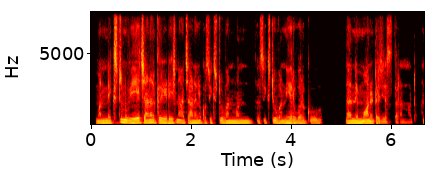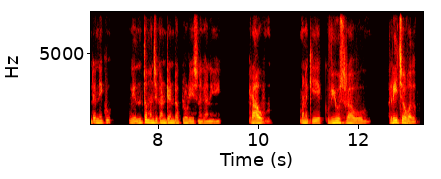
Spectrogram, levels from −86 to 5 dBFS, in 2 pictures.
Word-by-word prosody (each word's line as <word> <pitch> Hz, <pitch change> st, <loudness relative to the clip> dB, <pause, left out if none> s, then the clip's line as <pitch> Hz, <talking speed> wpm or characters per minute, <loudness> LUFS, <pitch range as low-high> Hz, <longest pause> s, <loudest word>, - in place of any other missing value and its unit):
మన 125 Hz, +1 st, 0 dB
నెక్స్ట్ 130 Hz, +8 st, +5 dB
నువ్వు 155 Hz, -4 st, +2 dB
ఏ -, -, +6 dB
channel 165 Hz, 0 st, +3 dB
create 140 Hz, -3 st, +2 dB
చేసినా, 150 Hz, +5 st, -1 dB
ఆ -, -, -4 dB
ఛానెలొక 135 Hz, 0 st, -1 dB
6-1 135 Hz, -1 st, -1 dB
మంత్ 130 Hz, -1 st, -2 dB
6-1 130 Hz, -3 st, -2 dB
ఇయర్ 135 Hz, -1 st, +1 dB
వరకు 125 Hz, -3 st, -6 dB, 0.7 s
దాన్ని 135 Hz, -1 st, +3 dB
మానిటర్ 120 Hz, 0 st, +1 dB
జేస్తారన్నమాట. 90 Hz, -3 st, -9 dB, 0.2 s
అంటే 125 Hz, +6 st, -4 dB
నీకు 140 Hz, +4 st, -4 dB, 0.4 s
నువ్వెంత 140 Hz, +2 st, -3 dB
మంచి 145 Hz, 0 st, +1 dB
కంటెంట్ 135 Hz, -1 st, 0 dB
అప్‌లోడ్ 130 Hz, -1 st, -5 dB
చేషినా 120 Hz, +1 st, -2 dB
గాని 120 Hz, -2 st, -5 dB, 0.8 s
రావు. -, -, +4 dB, 0.8 s
మనకి 120 Hz, -1 st, -2 dB
ఎక్కువ 115 Hz, +3 st, -13 dB
వ్యూస్ 145 Hz, 0 st, +3 dB
రావు 120 Hz, -2 st, -2 dB, 0.7 s
రీచవ్వదు. 135 Hz, -10 st, +4 dB
130 Hz, 140 wpm, -26 LUFS, 125-140 Hz, 0.8 s, ఏ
